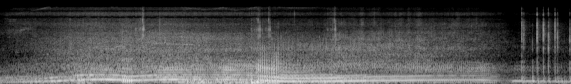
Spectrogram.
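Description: Hyundai i30 N hot hatch accelerating hard, its turbocharged four-cylinder engine revving up through two quick upshifts, with a crackle at the second. It then pulls steadily until the sound drops away about five seconds in, followed by a quick burst of sharp pops.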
